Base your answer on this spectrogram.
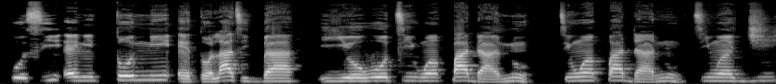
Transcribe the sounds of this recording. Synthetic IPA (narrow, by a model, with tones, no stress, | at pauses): ko˨si˨˦ɛ˧nĩ˧to˦nĩ˦ɛ˦˨tɔ˨la˦ti˧ɡ͡ba˧ | i˨je˧o˧wo˦ti˦w̃ɔ̃˦k͡pa˦da˨nũː˦˨ | ti˦w̃ɔ̃˦k͡pa˦da˨˦nũ˦˨ti˦w̃ɔ̃˦d͡ʒi˦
